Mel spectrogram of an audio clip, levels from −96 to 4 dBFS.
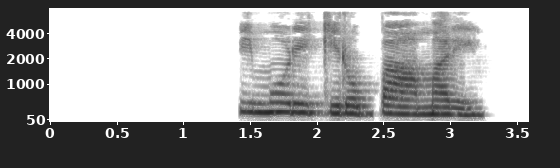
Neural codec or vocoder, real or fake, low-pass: none; real; 7.2 kHz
